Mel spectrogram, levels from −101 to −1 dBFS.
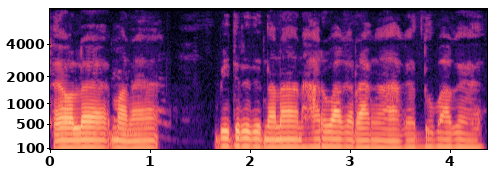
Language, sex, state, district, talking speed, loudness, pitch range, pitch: Chakma, male, Tripura, Dhalai, 150 wpm, -19 LUFS, 105-115 Hz, 110 Hz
